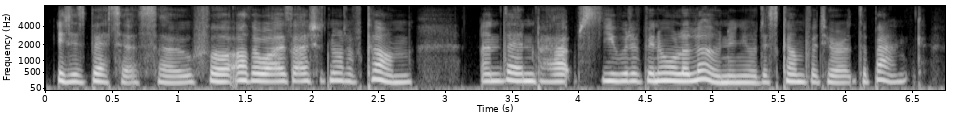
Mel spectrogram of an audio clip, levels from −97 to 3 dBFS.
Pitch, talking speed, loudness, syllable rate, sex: 215 Hz, 230 wpm, -16 LUFS, 6.2 syllables/s, female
